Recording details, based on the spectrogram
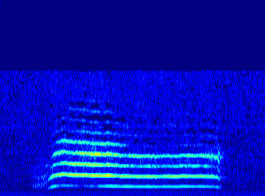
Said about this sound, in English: Outside the door. It sounded like Madame's cat, Francois.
